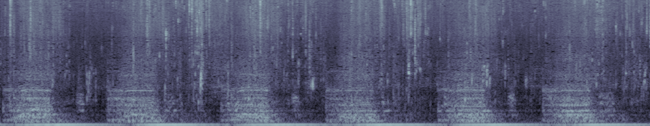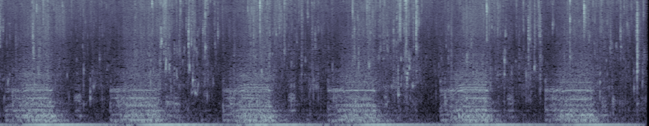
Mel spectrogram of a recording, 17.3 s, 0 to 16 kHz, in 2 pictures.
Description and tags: Washing machine1
bathroom, clothes, laundry, machine, wash, washer, washing, washing-machine, water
